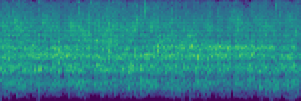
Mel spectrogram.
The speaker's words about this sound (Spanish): Pedimos de nueva cuenta un coloroso aplauso a todos los diplomantes que han sido reconocidos el día de hoy. Muchas felicidades.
